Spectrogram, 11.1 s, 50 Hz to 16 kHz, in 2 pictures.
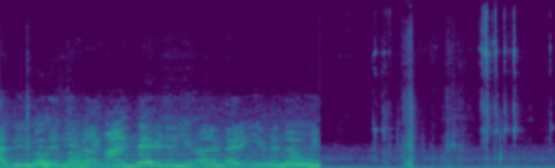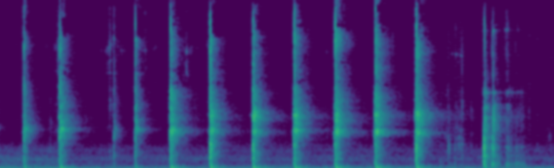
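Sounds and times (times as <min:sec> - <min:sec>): hammer striking metal: 0:05.8 - 0:10.6.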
